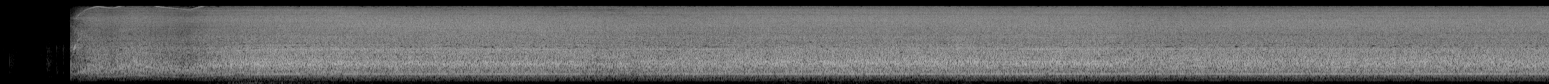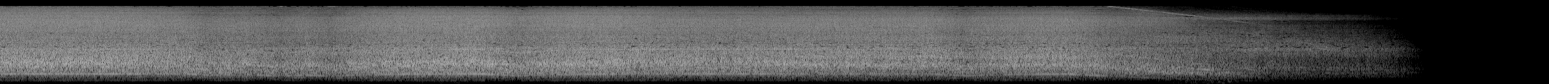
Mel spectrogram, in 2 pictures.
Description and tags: noise of an electric drill / ruido de un taladro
